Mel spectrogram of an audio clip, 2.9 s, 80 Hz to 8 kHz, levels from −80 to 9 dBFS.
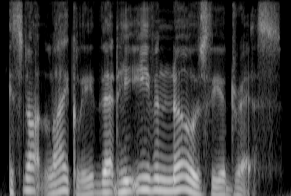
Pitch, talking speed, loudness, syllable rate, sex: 140 Hz, 185 wpm, -18 LUFS, 4.9 syllables/s, male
